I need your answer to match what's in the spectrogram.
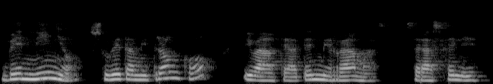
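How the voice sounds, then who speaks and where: A woman voicing a gentle, selfless giving tree in a storybook reading. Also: medium pitch, fairly even intonation, a little slow, dull audio, natural voice. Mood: tender.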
